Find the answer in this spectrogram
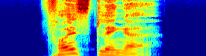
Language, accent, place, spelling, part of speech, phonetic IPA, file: German, Germany, Berlin, Fäustlinge, noun, [ˈfɔɪ̯stlɪŋə], De-Fäustlinge.ogg
- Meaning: nominative/accusative/genitive plural of Fäustling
